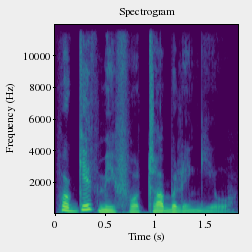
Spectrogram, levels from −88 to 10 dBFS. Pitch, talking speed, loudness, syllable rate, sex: 140 Hz, 165 wpm, -17 LUFS, 4.5 syllables/s, female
